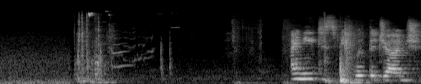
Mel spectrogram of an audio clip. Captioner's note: door creaking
